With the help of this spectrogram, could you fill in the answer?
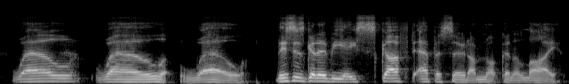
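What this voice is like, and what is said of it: Sick, cold-affected voice. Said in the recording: “I think I caught the cold as well, so I'm feeling absolutely horrendous. You can probably hear it in my voice.”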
